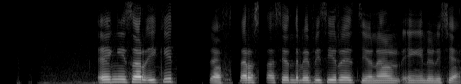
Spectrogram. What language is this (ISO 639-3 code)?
jav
